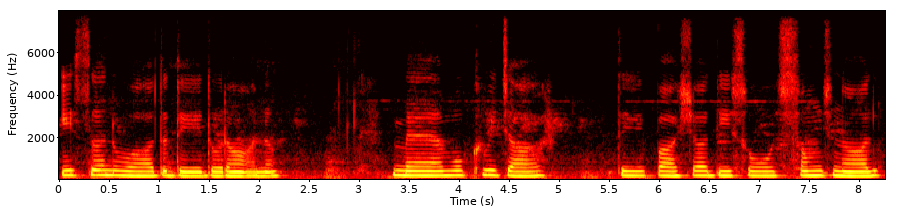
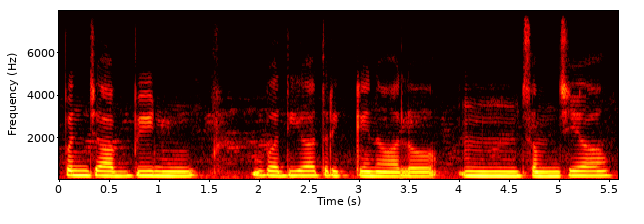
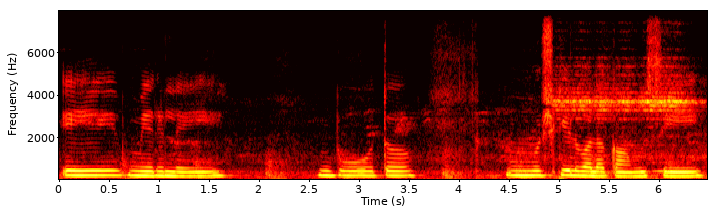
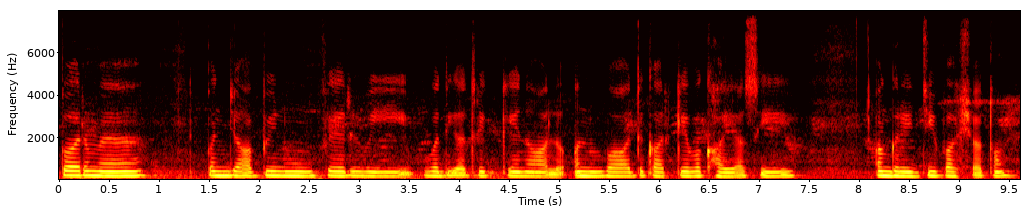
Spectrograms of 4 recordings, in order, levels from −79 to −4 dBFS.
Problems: background sounds at intervals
